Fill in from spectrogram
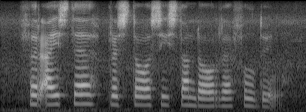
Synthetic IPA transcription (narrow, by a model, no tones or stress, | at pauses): fəɾɛjstəprəstɑːsistɐndɑːrdəfɔlˠdun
